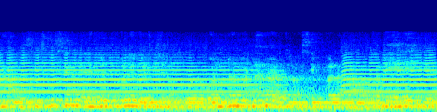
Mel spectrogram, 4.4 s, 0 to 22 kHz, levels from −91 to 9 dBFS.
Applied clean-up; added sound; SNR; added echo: none; Trumpet; 7 dB; none.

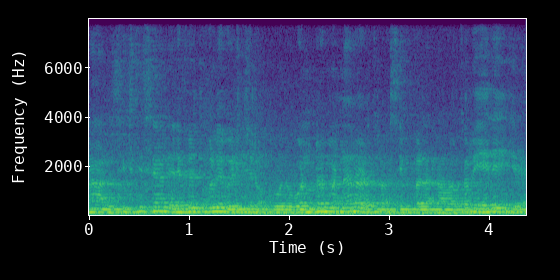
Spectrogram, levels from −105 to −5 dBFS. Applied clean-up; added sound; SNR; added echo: none; none; none; none.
